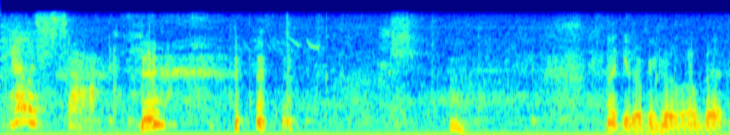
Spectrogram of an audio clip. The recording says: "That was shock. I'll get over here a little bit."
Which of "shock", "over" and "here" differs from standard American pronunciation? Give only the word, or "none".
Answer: shock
